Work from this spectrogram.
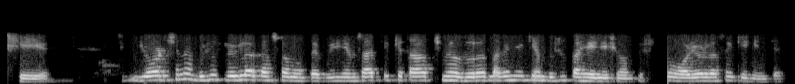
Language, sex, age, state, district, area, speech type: Kashmiri, female, 18-30, Jammu and Kashmir, Shopian, urban, conversation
